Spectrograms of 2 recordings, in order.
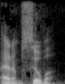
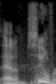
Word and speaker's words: Silver: I'm sorry so it's it's not it's not Adam Silva it's Adam Silver I guess I just say it wrong Silva Silva you got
